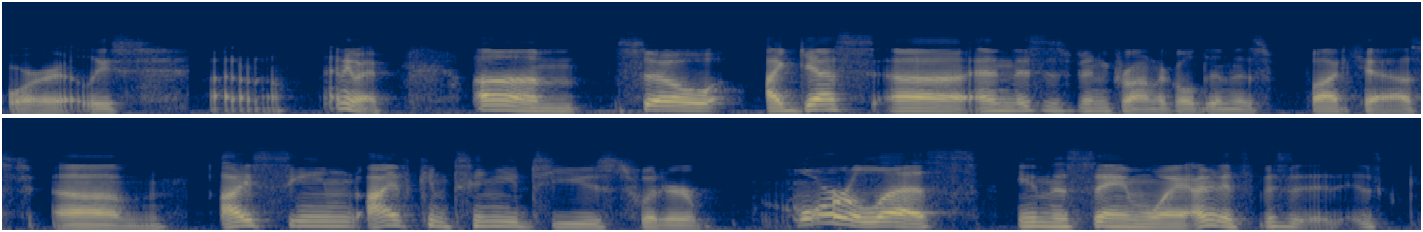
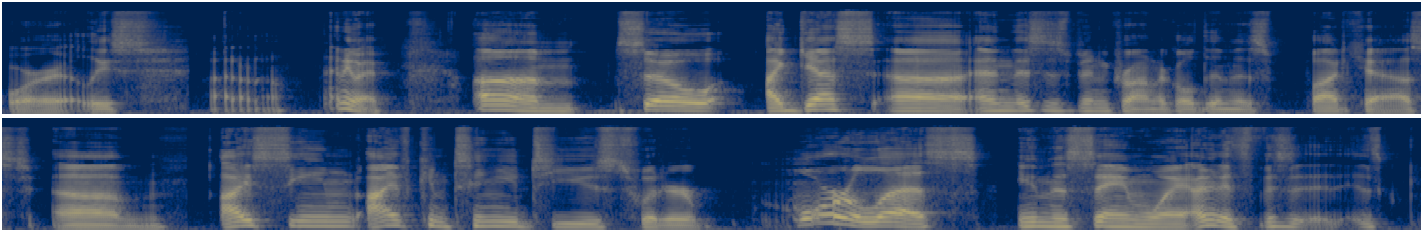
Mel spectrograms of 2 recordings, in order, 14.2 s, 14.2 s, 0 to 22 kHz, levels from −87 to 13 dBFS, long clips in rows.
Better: second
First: muffled; very; fading above 3 kHz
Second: none

